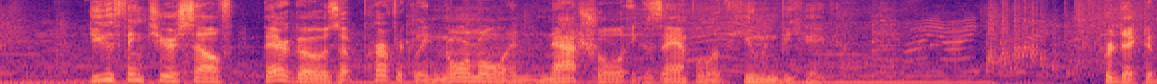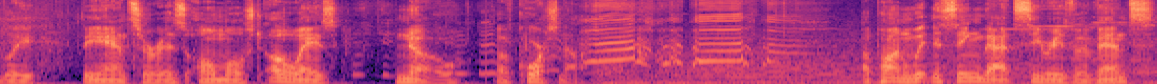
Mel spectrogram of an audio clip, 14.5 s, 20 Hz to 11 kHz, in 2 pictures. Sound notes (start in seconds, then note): 10.6 wailing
